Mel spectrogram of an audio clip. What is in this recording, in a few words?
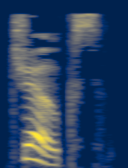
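"jokes", British English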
